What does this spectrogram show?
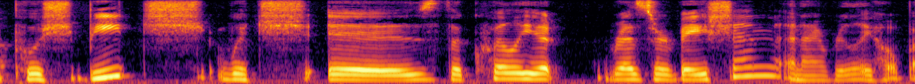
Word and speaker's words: Quileute: down to La Push Beach, which is the Quileute Reservation, and I really hope I pronounced that right. Yeah, it's Quileute.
